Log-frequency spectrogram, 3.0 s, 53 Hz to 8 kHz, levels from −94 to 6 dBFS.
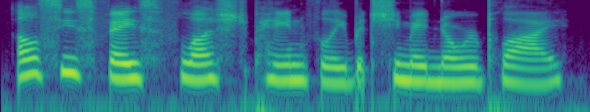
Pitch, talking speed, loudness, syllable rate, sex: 225 Hz, 185 wpm, -17 LUFS, 5.2 syllables/s, female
